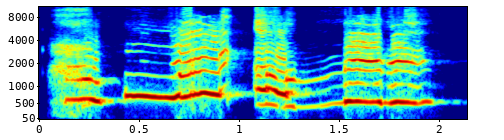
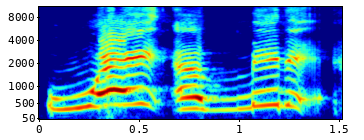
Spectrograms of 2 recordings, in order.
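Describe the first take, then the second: First: Very high, loud and drawn out; stunned outburst. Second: Slow and high, less squealed; stunned, regaining control. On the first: Host halting the show over gossip, high squealed shock. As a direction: squeal it slowly in sheer disbelief. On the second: Host steadying herself after gossip, drawn-out astonishment. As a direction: stretch each word in lingering disbelief. Repeats it, coming down. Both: Real, not acted.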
